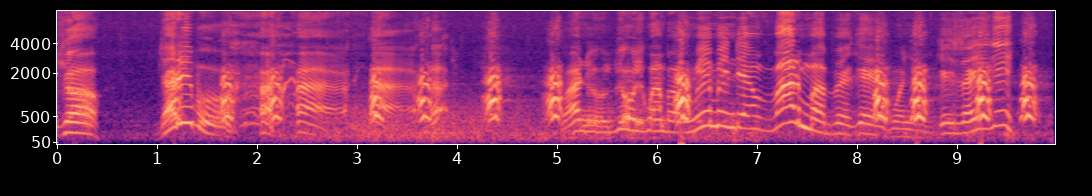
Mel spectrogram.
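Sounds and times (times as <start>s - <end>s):
speech: 0.0s - 4.4s, 5.1s - 9.9s
dog barking: 1.2s - 2.4s, 3.1s - 5.2s, 6.2s - 6.5s, 8.2s - 9.9s
laughter: 1.7s - 4.0s.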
